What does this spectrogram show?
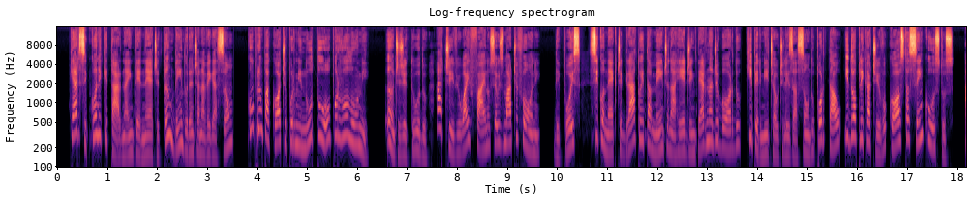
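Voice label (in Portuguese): Brazilian Portuguese, eLearning; voice demos; GoLocalise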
